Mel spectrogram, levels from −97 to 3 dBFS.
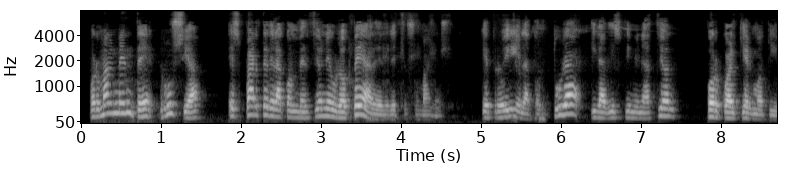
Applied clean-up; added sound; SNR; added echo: neural mask model DeepFilterNet 3.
